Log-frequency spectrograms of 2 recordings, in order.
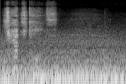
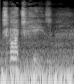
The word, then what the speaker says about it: Tchotchkes: Tchotchkes. You got it has to come out in a breath. Like, you have to say it like Tchotchkes. It's very difficult to say Tchotchkes. But if you go Tchotchkes, then you can get it down.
